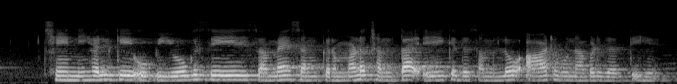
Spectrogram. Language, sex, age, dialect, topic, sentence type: Hindi, female, 18-24, Awadhi Bundeli, agriculture, statement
